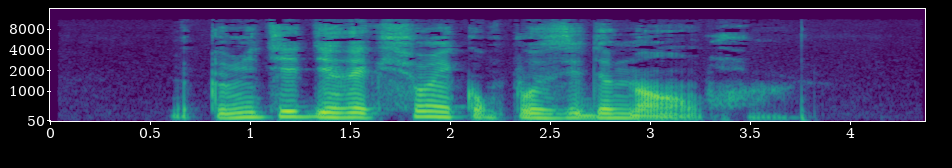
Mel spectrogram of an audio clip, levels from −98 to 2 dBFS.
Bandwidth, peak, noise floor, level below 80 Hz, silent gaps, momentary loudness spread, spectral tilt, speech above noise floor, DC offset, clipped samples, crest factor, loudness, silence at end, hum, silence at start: 11.5 kHz; -2 dBFS; -68 dBFS; -56 dBFS; none; 20 LU; -5.5 dB/octave; 49 dB; under 0.1%; under 0.1%; 18 dB; -20 LUFS; 0.8 s; none; 0.6 s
